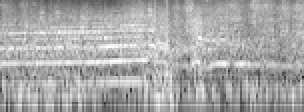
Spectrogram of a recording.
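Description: Race car engine in a Star Wars–themed racing simulation game, a steady high whine with shifting tones and a brief tire squeal, loud and continuous with no talk.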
